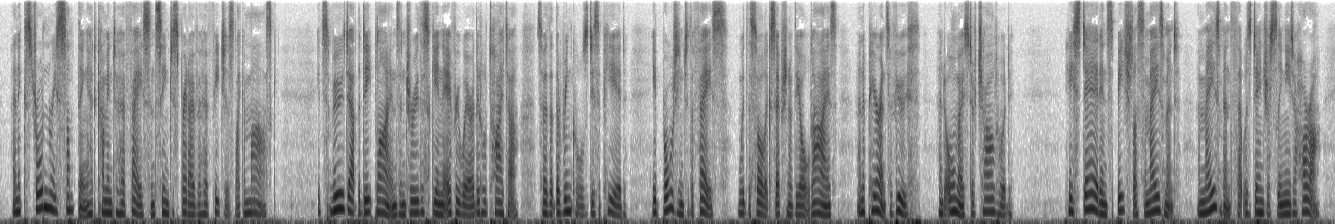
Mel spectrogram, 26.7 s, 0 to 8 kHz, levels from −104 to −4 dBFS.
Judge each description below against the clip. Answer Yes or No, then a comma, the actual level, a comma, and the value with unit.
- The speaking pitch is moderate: Yes, medium, 150 Hz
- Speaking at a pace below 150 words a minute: No, average, 155 wpm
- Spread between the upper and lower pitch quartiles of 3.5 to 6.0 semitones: Yes, average, 4.0 semitones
